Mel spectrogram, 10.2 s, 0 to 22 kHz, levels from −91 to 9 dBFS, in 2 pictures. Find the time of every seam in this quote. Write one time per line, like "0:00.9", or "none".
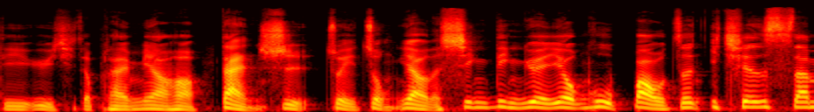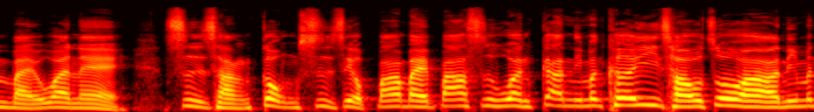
0:01.3

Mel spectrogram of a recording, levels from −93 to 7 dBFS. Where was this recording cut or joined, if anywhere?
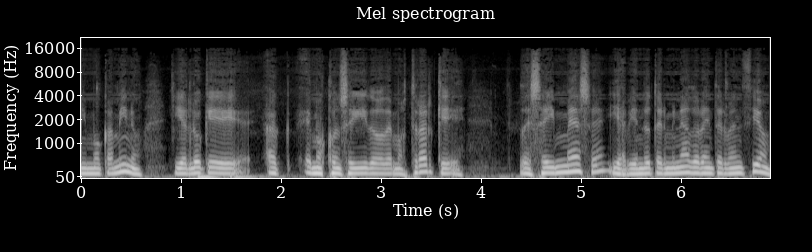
0:04.4

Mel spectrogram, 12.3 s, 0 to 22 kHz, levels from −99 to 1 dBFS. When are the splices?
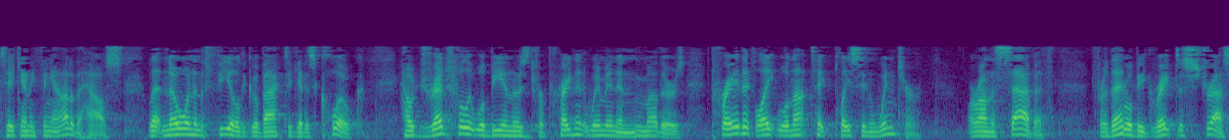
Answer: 0:05.3
0:06.4
0:07.5
0:11.2

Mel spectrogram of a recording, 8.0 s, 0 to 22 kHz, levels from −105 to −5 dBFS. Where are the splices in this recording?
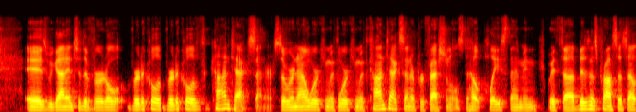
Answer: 0:02.0
0:04.2
0:06.8

